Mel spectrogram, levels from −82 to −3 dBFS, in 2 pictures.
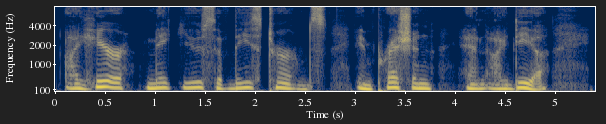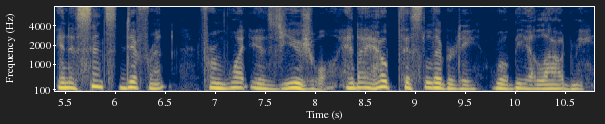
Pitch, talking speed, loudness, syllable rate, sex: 155 Hz, 150 wpm, -19 LUFS, 4.5 syllables/s, male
